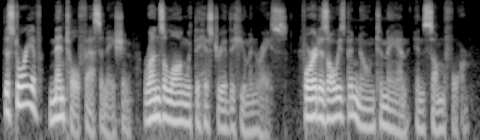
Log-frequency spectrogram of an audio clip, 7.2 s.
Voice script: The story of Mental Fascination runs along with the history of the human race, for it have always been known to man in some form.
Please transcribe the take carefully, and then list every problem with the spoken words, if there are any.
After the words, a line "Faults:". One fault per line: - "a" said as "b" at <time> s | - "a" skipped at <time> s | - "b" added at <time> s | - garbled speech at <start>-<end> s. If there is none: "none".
The story of Mental Fascination runs along with the history of the human race, for it has always been known to man in some form.
Faults:
- "have" said as "has" at 4.8 s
